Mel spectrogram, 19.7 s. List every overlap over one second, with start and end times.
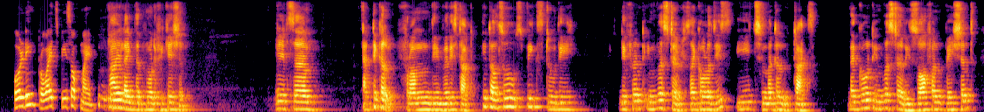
none

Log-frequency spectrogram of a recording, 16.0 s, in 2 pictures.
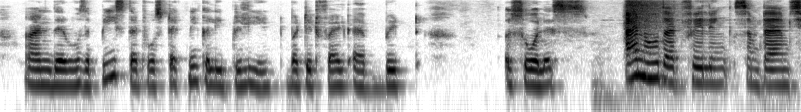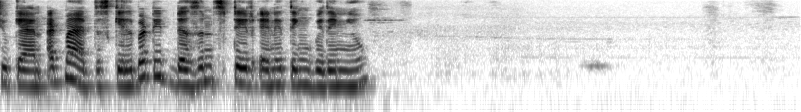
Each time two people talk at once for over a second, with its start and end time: none

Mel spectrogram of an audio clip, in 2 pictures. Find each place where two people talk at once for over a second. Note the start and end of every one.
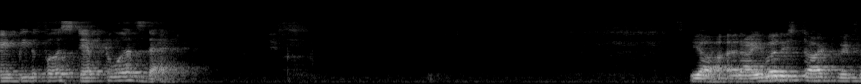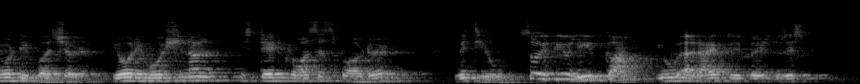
none

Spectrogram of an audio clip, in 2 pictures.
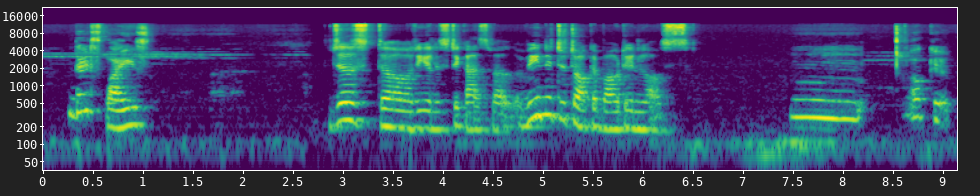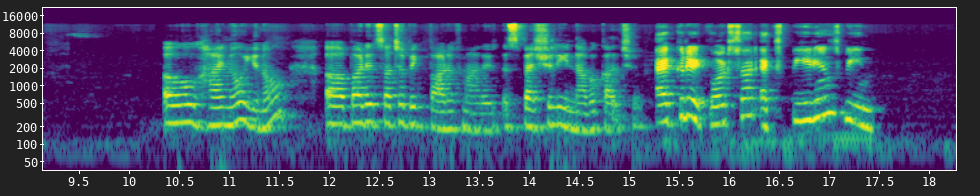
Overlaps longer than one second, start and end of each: none

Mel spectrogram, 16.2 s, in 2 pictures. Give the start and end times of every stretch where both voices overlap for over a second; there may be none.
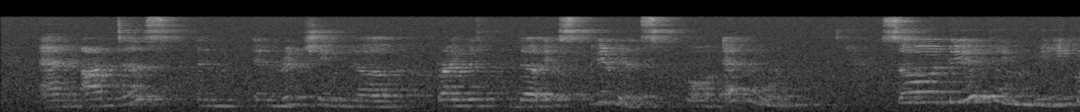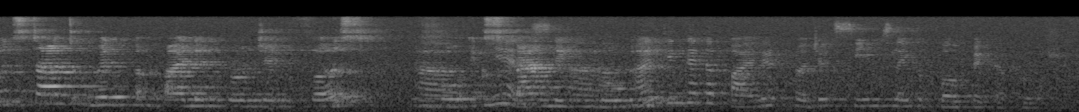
11.2-13.0

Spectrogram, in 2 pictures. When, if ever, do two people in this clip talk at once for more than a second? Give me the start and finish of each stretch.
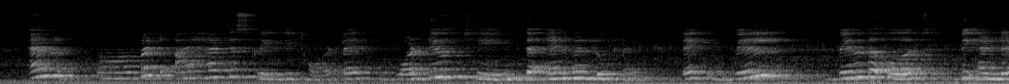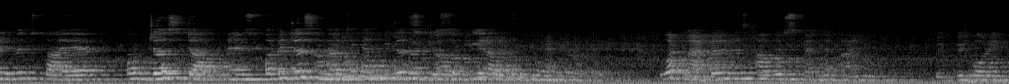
13.2-15.9

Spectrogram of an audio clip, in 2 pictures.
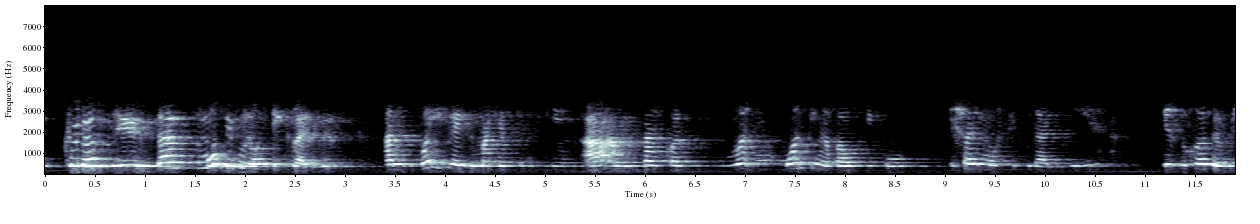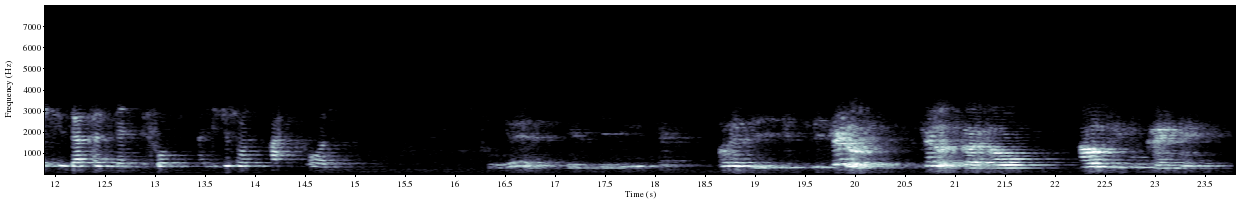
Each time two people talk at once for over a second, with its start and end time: none

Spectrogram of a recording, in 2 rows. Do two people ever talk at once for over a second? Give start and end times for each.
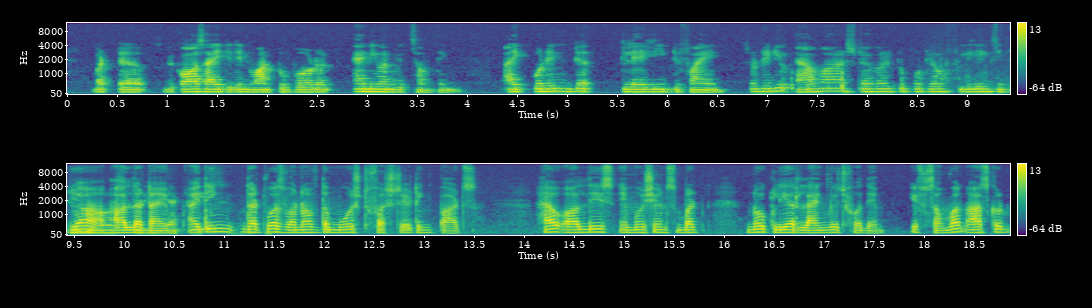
9.4-10.9

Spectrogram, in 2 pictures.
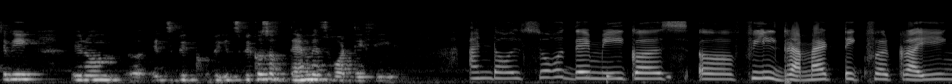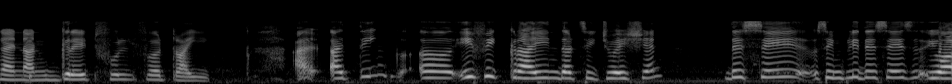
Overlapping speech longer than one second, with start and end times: none

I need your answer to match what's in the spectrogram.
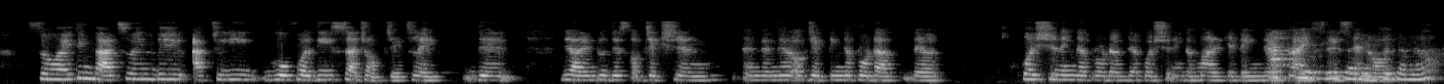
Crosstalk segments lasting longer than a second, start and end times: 12.7-13.9

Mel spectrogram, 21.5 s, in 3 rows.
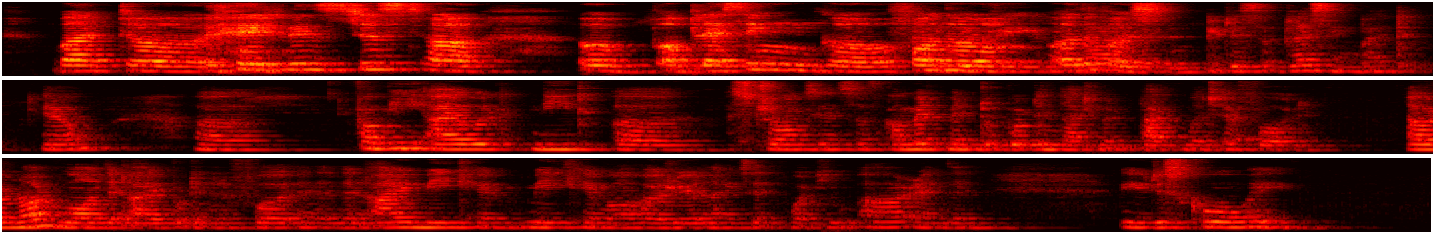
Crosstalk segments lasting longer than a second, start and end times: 4.5-5.8

